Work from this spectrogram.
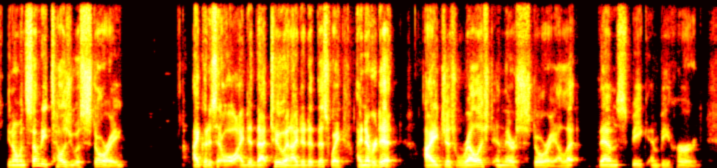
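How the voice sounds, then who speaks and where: A man with a Canadian accent and an unremarkable speaking voice, medium in pitch, with ordinary pitch variation and a moderate pace. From Canada (Toronto), partly Chicago. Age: 60s. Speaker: author, son of a self-help speaker. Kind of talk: interview storytelling.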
